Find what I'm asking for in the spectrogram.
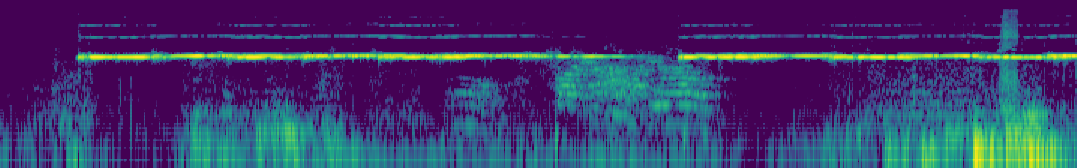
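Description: Smoke detector being tested at home, sounding a loud, steady, piercing electronic tone that runs for several seconds, cuts out briefly and resumes, with a person talking faintly in between and near the end.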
